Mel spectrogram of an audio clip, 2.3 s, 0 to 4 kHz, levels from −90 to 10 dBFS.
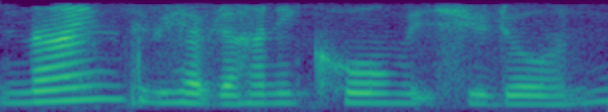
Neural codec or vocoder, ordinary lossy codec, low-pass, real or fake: none; MP3, 24 kbps; 3.6 kHz; real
